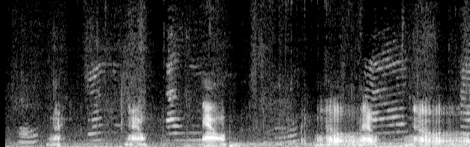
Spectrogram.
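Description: Domestic tabby cat meowing repeatedly: short calls about once a second, then longer, louder meows near the end.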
